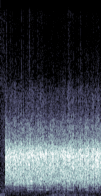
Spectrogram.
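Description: Air-traffic-control VHF radio hiss from an open, keyed transmission: steady static that starts suddenly, with a faint voice barely audible beneath it.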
